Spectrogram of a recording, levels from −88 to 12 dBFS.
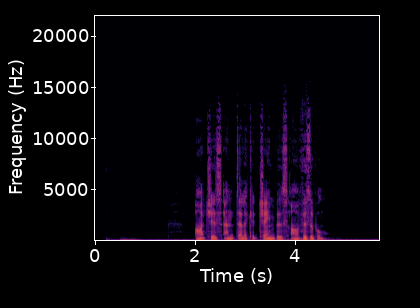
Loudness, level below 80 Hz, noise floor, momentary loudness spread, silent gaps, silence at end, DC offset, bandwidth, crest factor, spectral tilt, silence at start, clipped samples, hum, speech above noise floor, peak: -35 LUFS; -50 dBFS; -57 dBFS; 12 LU; none; 0 s; under 0.1%; 14 kHz; 20 dB; -4.5 dB/octave; 0.25 s; under 0.1%; none; 22 dB; -18 dBFS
